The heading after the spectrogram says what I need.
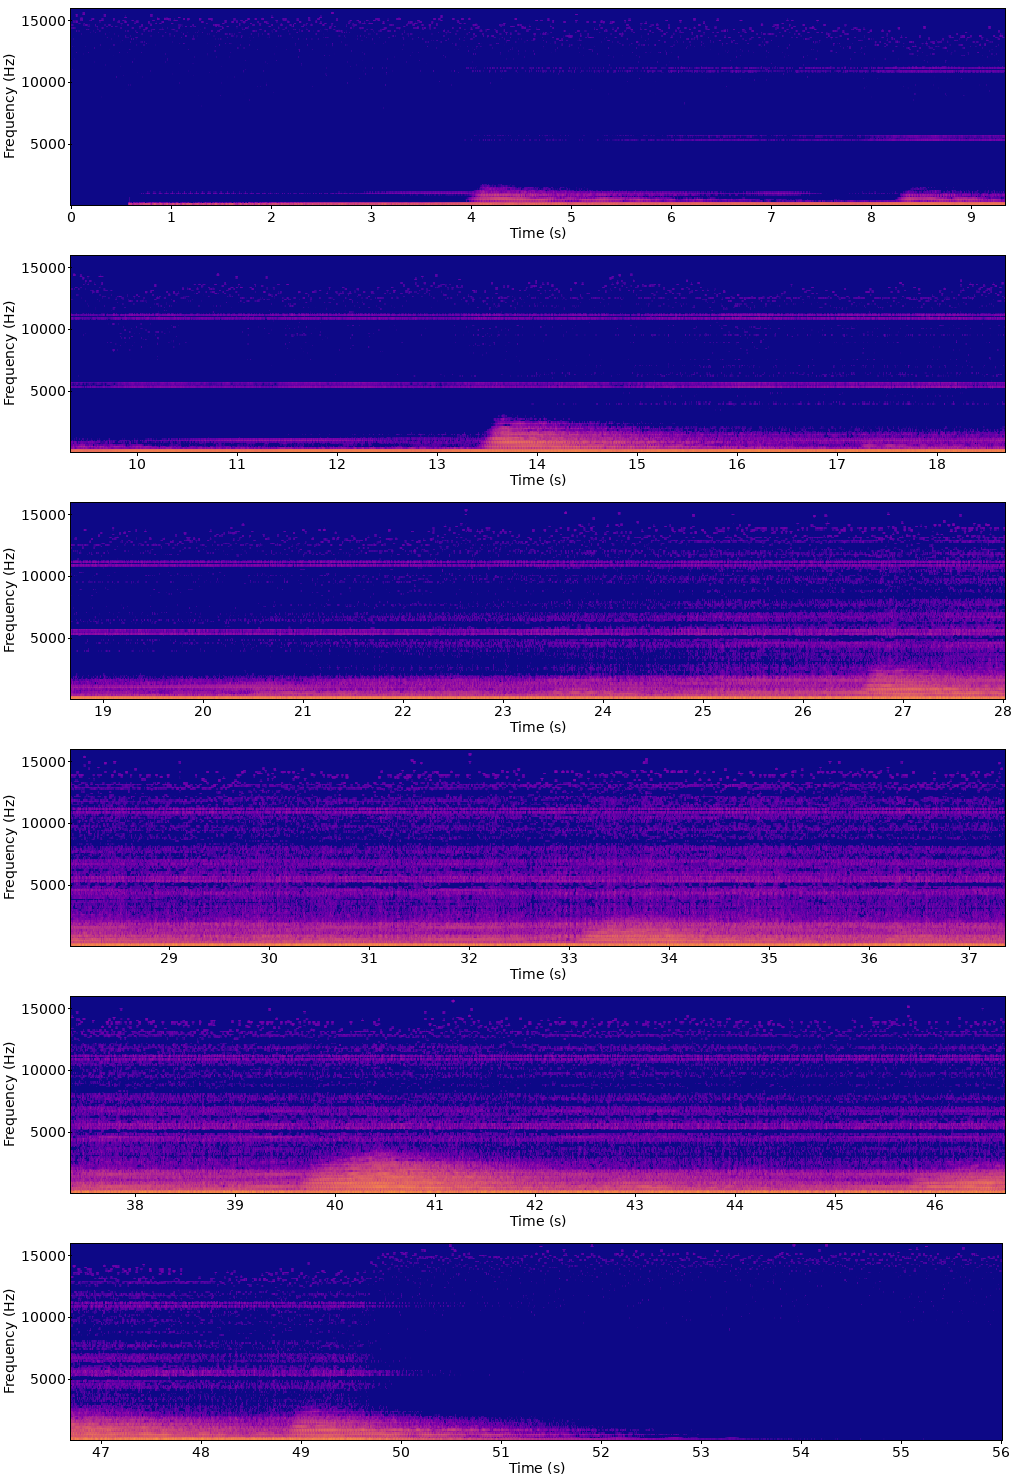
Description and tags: A short simple waft soundscape. Dark and evil.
